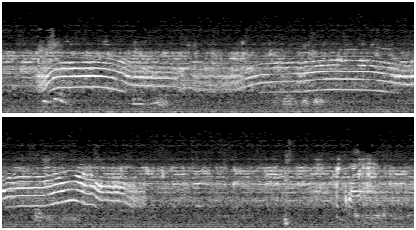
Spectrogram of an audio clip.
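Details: Domestic cat watching videos of other cats, giving long drawn-out wavering meows with rising and falling tone, several in a row over eight seconds, then quieter; background hum throughout.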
